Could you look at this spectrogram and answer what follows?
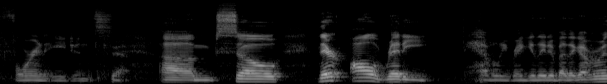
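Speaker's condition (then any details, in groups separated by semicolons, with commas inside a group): No condition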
